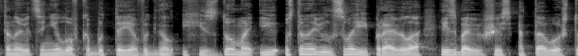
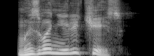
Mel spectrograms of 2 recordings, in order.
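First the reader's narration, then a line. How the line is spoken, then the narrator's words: Offended tone. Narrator (Russian): обиженно произносит Винни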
